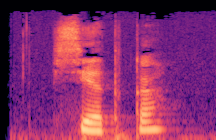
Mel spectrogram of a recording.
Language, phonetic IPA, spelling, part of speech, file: Russian, [ˈsʲetkə], сетка, noun, Ru-сетка.ogg
- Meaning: 1. net, netting 2. mesh, gauze 3. net 4. string bag, shopping net 5. luggage rack (in a train) 6. grid, graticule 7. scale 8. reticulum, bonnet, the second compartment of the stomach of a ruminant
